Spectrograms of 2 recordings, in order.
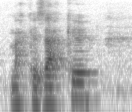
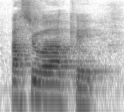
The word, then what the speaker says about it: Masuaku: Likewise, maybe what you might like to do with Makazaku. I always say that name wrong. Masuaku.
